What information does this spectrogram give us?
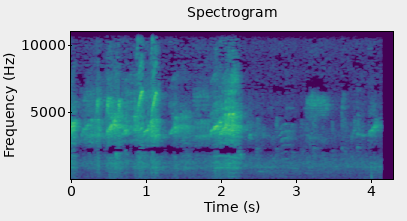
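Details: Gouldian finch pair (red head, purple breast, green back) in courtship dance, ready to breed: high, buzzy chirps and hissing notes in quick bursts for about two seconds, then softer, thin twittering until the end.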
